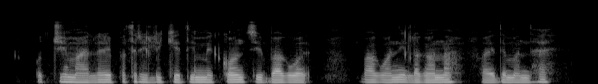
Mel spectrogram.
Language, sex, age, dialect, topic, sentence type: Hindi, male, 25-30, Garhwali, agriculture, question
